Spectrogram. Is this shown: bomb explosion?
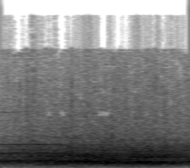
no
